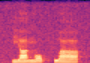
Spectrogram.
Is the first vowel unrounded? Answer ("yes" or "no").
yes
